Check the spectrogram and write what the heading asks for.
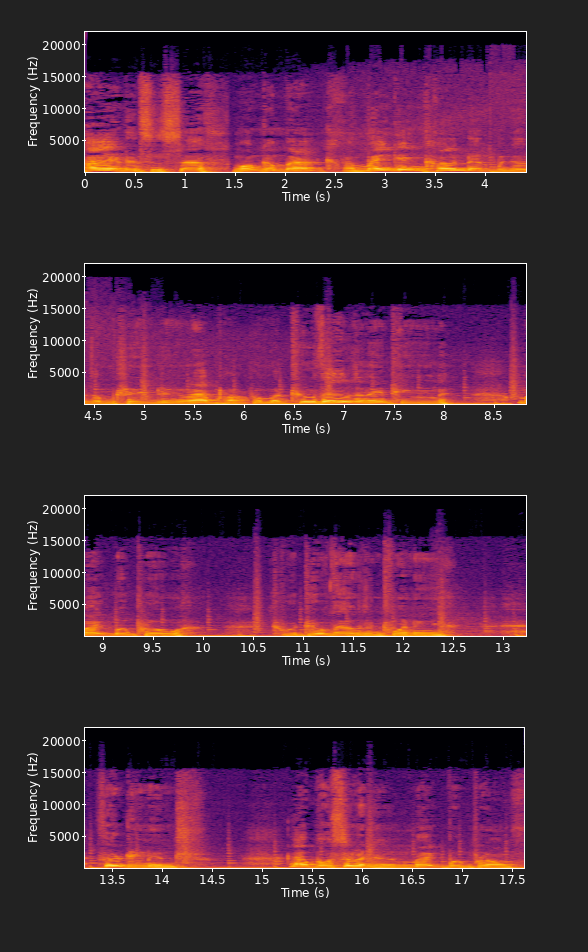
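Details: Adult man with cerebral palsy, who has had walking difficulty since childhood: dysarthric speech in cerebral palsy.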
